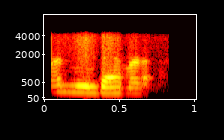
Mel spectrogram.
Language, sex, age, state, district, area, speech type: Nepali, male, 45-60, West Bengal, Jalpaiguri, rural, conversation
